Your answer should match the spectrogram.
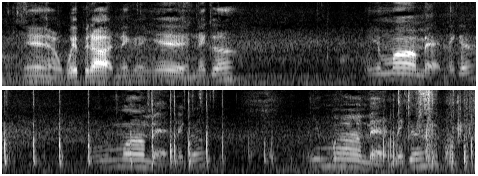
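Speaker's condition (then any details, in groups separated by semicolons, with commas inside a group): No condition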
